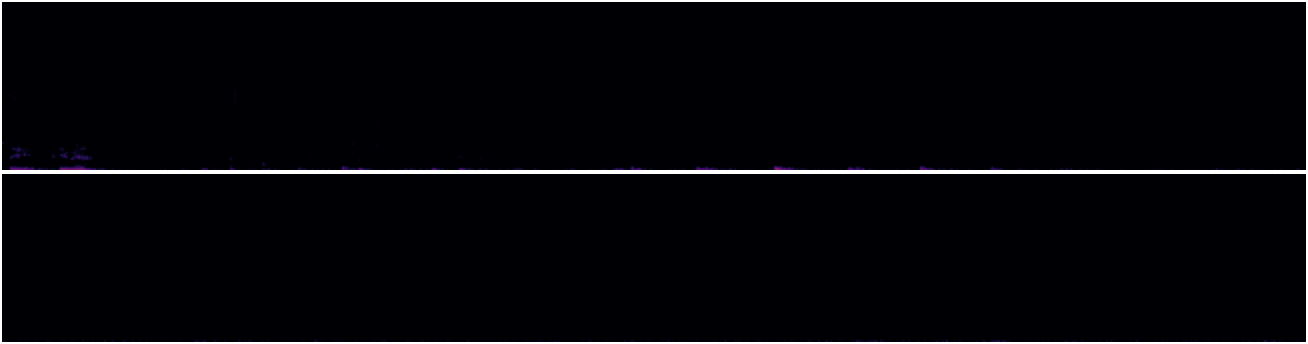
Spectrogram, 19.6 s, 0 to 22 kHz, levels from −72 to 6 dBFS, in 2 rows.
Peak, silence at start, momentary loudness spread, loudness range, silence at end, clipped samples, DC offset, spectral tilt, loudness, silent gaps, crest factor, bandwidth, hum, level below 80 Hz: -40 dBFS; 0 s; 14 LU; 7 LU; 0 s; under 0.1%; under 0.1%; -5 dB/octave; -62 LUFS; none; 26 dB; 15.5 kHz; none; under -90 dBFS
